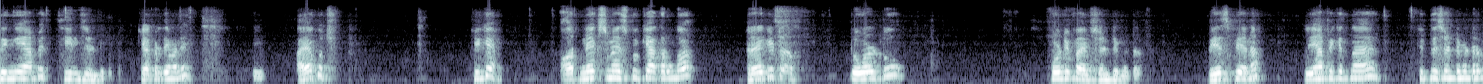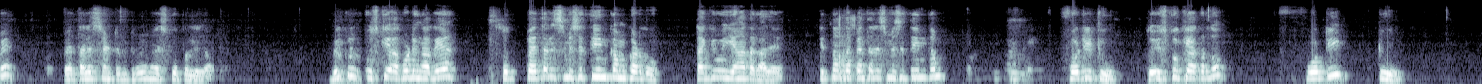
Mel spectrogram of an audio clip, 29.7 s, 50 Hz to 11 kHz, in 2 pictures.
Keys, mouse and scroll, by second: 1.4 KP_3, 1.7 Return, 15.1 KP_4, 15.3 KP_5, 15.7 Return, 27.8 KP_4, 28.4 KP_2, 28.9 Return.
